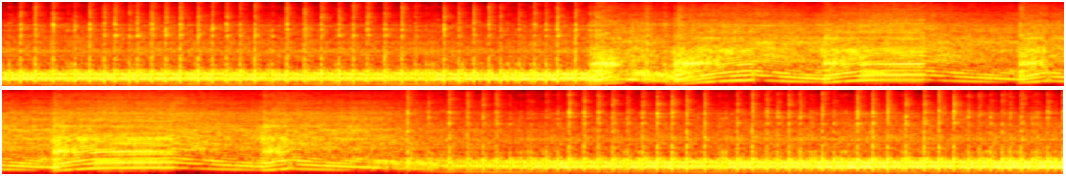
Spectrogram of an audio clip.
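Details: Poulan Wood Shark chainsaw with a no-start problem, after the low jet was leaned out slightly: runs steady, then surges up and down in quick rising and falling revs; racing idle, flooding, owner suspects a sticky needle and seat.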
